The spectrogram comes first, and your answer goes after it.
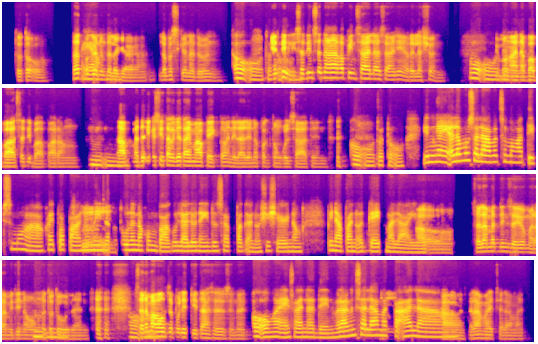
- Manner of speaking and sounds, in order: laugh; laugh
- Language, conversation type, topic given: Filipino, unstructured, Sa tingin mo ba, nakapipinsala ang teknolohiya sa mga relasyon?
